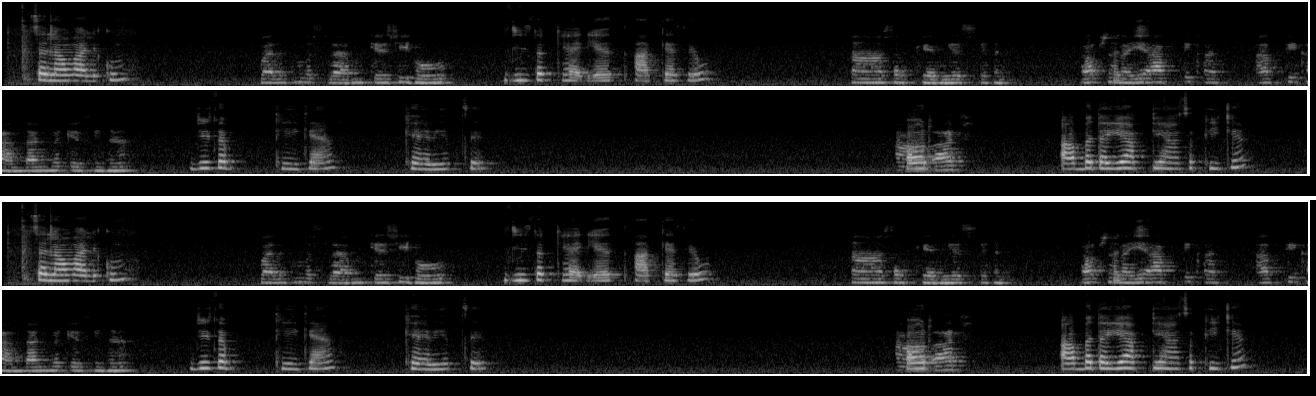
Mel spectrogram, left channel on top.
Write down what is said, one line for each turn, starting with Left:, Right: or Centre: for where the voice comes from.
Right: السلام علیکم
Left: وعلیکم السلام کیسی ہو
Right: جی سب خیریت آپ کیسے ہو
Left: ہاں سب کےری سے ہیں آپ سنائیے
Right: اچھا
Left: آپ کے آپ کے خاندان میں کیسے ہیں
Right: جی سب ٹھیک ہے خیریت سے
Left: ہاں
Right: اور
Left: آج
Right: آپ بتائیے آپ کے یہاں سب ٹھیک ہے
